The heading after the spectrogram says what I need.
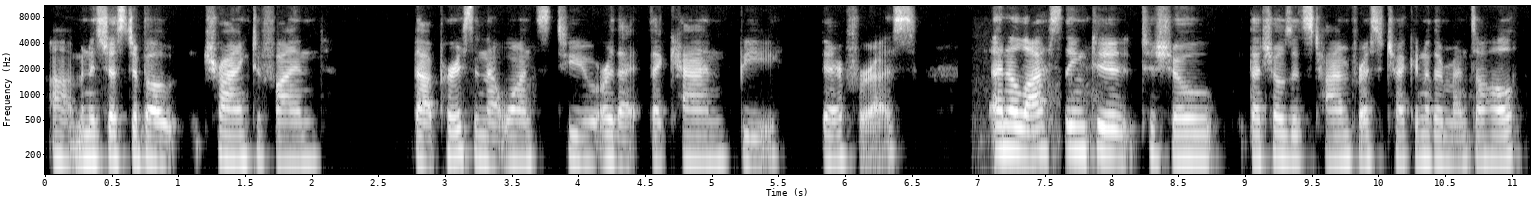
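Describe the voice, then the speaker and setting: As a guest on a podcast, a young mental health advocate answers questions at a moderate pace in a slightly low voice with little pitch movement. Her tone is conversational, and her advice is earnest and encouraging.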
